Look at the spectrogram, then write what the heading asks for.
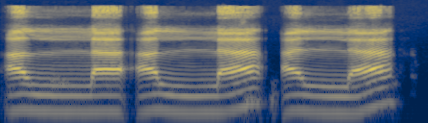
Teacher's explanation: dari asalnya rahangnya rahang tipis rahangnya istifal maka berubah menjadi istila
